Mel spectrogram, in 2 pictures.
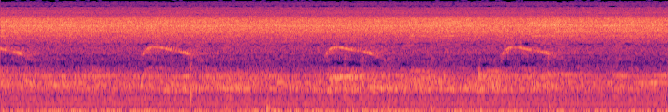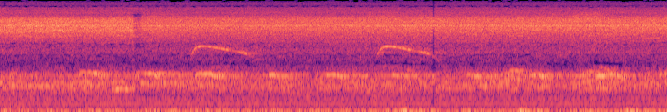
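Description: Outdoor ambience: a bird repeating a short rising-and-falling call about every second and a half over a steady high-pitched hiss.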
